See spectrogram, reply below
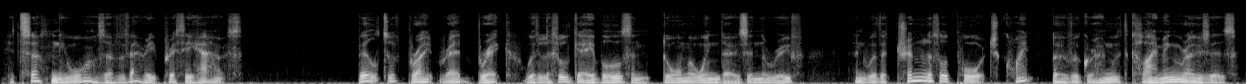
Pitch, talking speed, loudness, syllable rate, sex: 100 Hz, 155 wpm, -17 LUFS, 4.6 syllables/s, male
